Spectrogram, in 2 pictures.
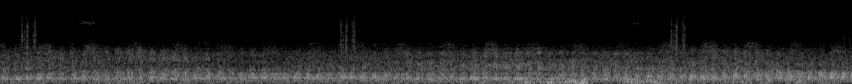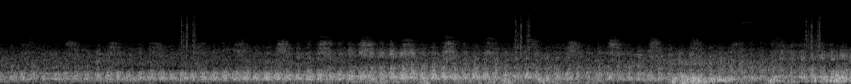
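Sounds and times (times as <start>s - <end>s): train rumbling on track: 0.0s - 17.0s
faint sharp clicks: 0.2s - 0.6s, 3.4s - 3.8s, 6.7s - 7.1s, 10.3s - 10.7s, 13.6s - 13.9s, 16.6s - 16.9s.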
